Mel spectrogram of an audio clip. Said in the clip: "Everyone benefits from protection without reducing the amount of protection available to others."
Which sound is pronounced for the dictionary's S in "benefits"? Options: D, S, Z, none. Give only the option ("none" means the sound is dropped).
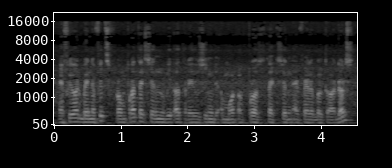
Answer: S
